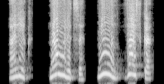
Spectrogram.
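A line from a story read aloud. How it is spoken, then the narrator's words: Shout. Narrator (Russian): закричала Аня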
